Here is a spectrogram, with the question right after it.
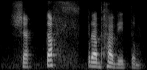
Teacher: ಪ್ರಾಯಶಃ ಅಫ್ ಎನ್ನುವಂತಹ ಶಬ್ದವನ್ನು ನಾವು ಅಲ್ಲಿ ಕೇಳುತ್ತೇವೆ. ಉದಾಹರಣೆಗೆ 1ನೆಯ ಶ್ಲೋಕದಲ್ಲಿಯೇ, ಸೌಂದರ್ಯ ಲಹರಿಯ 1ನೆಯ ಶ್ಲೋಕದಲ್ಲಿಯೇ ಶಕ್ತಃ ಪ್ರಭವಿತುಂ ಎನ್ನುವಂತಹ ಪದಗಳಲ್ಲಿ ಸಂಧಿಯ ನಿಯಮವನ್ನು ಅಳವಡಿಸಿದಾಗ ಶಕ್ತಃ ಪ್ರಭವಿತುಂ. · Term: ಉಪಧ್ಮಾನೀಯ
